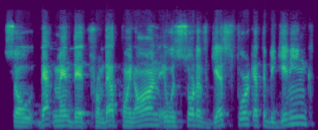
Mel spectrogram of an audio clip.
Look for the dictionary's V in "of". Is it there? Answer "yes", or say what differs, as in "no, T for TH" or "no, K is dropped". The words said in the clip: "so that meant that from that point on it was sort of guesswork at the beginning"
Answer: yes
